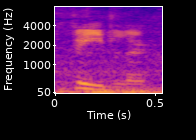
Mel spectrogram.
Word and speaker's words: Fiedler: Fiedler. Can you spell that? Fiedler. Okay. So it's kind of like Fielder, but a little different.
